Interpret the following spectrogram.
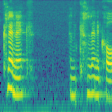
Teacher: And again, you reduce the ending, like in hospital, clinical.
